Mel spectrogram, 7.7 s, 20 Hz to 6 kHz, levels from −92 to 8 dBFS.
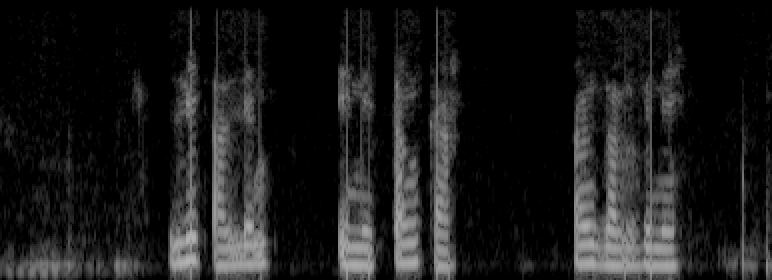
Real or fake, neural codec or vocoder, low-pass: real; none; 5.4 kHz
